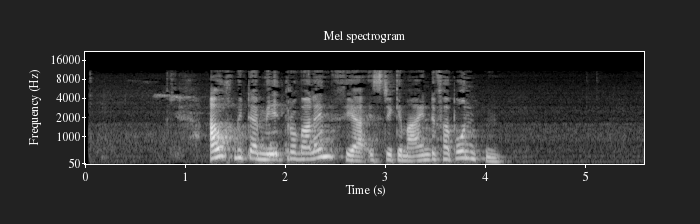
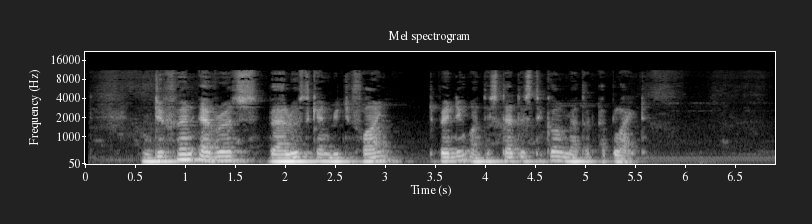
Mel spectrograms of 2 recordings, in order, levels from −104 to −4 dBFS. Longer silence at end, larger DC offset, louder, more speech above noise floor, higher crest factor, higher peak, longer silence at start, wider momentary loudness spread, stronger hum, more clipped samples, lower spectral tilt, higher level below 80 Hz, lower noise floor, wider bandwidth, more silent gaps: about the same, 1.45 s vs 1.4 s; neither; about the same, -24 LUFS vs -25 LUFS; about the same, 41 dB vs 39 dB; first, 26 dB vs 18 dB; first, -2 dBFS vs -8 dBFS; first, 0.85 s vs 0.55 s; first, 18 LU vs 13 LU; second, none vs 50 Hz at -55 dBFS; neither; second, -4.5 dB/octave vs -7.5 dB/octave; second, -74 dBFS vs -58 dBFS; about the same, -65 dBFS vs -62 dBFS; about the same, 11.5 kHz vs 11 kHz; neither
